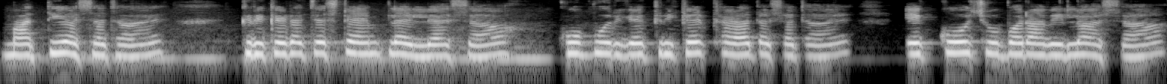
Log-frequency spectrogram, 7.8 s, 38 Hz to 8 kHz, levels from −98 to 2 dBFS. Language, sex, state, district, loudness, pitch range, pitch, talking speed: Konkani, female, Goa, North and South Goa, -16 LUFS, 230-265 Hz, 255 Hz, 140 wpm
